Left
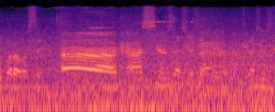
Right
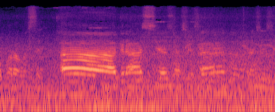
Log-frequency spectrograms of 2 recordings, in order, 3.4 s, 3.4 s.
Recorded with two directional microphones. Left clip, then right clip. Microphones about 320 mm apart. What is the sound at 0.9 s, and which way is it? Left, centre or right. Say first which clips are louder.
Speech: even; centre.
